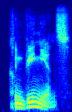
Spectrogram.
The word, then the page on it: convenience: American English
